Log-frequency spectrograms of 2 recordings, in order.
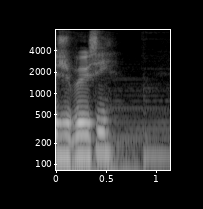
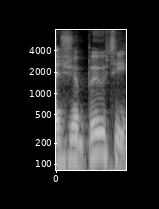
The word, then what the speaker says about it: Djibouti: Yeah, Djibouti. So the way I remembered the Djibouti flag is Djibouti is spelled D-J-I booty.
